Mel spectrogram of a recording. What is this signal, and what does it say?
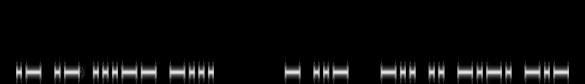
Morse code, heard as a keyed tone, about 25 wpm, 570 Hz. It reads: AA3B TU DICK
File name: QSO302 25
